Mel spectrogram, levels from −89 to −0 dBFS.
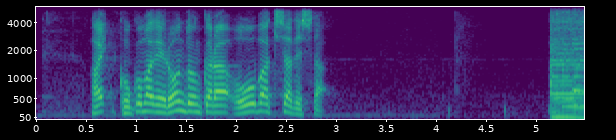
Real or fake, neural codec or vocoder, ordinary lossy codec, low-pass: real; none; Opus, 24 kbps; 5.4 kHz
